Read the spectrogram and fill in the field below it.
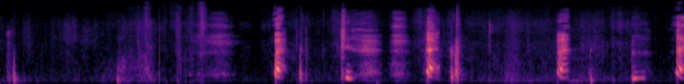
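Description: A run of short, muffled, clipped bursts with quick breaths between them: repeated sneezes held back or half suppressed.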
